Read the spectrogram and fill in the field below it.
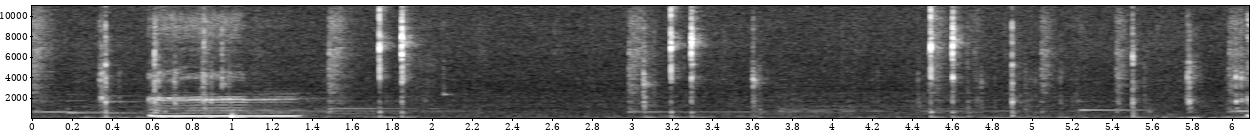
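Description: Soft game chimes and clicks sound now and then.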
